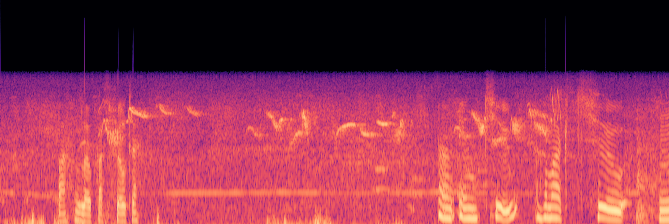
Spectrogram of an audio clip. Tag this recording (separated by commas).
Speech, outside, rural or natural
